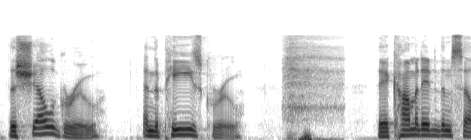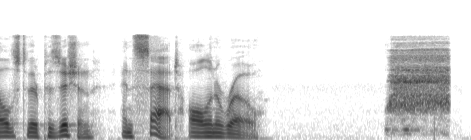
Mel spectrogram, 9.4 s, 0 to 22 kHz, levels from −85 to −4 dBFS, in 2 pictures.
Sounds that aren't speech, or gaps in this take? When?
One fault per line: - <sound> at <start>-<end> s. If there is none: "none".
- breath at 2.8-3.5 s
- sigh at 8.6-9.2 s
